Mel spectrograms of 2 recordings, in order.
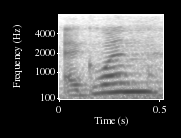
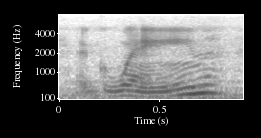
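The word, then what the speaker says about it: Egwene: for the first time aguain which can kind of sound like gwen or gwenevere as well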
